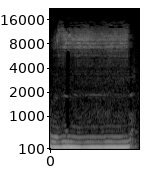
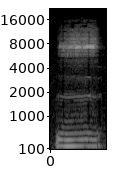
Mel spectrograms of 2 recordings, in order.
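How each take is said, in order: First: The buzzing z sound is held long. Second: The buzzing z sound is cut short. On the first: It imitates the noise a bee makes. "a bee makes a really long zzz" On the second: It is the sound used when reading the letter. "when we read it, we just want a short one"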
